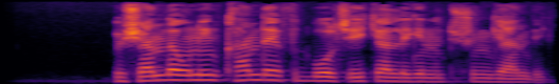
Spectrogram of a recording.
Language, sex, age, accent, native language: Uzbek, male, 18-24, Navoiy, Uzbek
